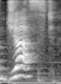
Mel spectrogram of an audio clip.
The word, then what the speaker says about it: just: should ask for help we dropped that t we do not pronounce it so just sounds like just right just an S I'm just saying all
